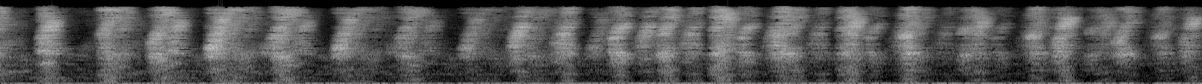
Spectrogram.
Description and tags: Mysterious birds
These sound like real birds but they are actually pure electronic sound, no sound of mine is non-electronic.
Birds, Crows, TrumpFree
